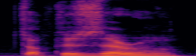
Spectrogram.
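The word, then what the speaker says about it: Gero: Oh, you actually pronounce it like zero, Dr. Zero. Ah, with the Z, not the J.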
